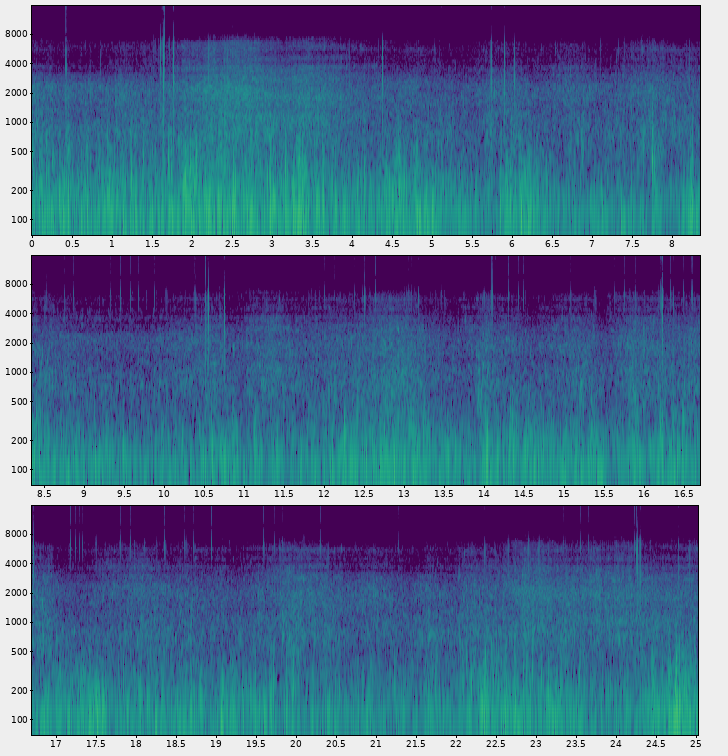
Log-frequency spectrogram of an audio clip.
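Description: Small waves lap gently on a beach.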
